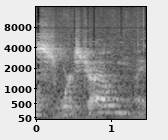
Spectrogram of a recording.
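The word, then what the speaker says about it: Schwarzschild: some dude some super ridiculous smart guy Carl Swartz child that's how you pronounce his name was the first one to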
